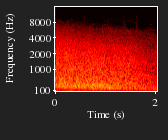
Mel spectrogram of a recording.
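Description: A small boat splashes onto water.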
